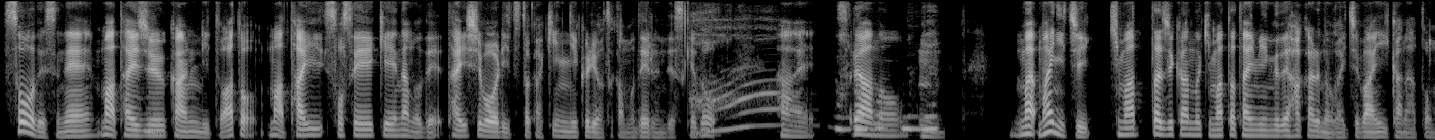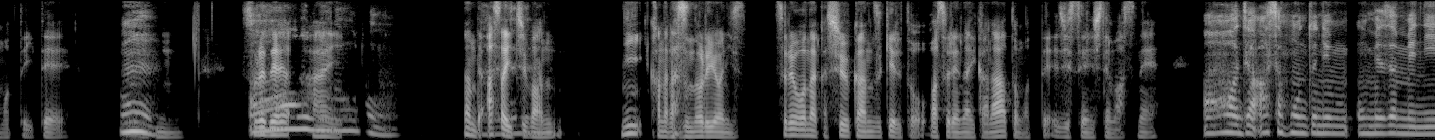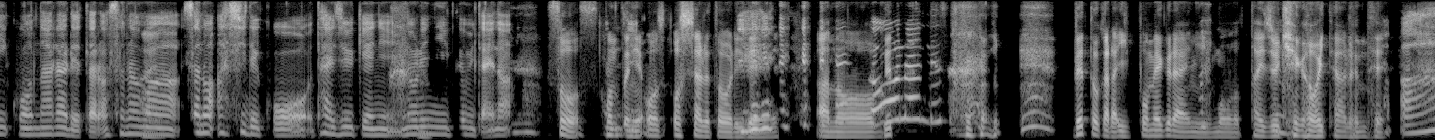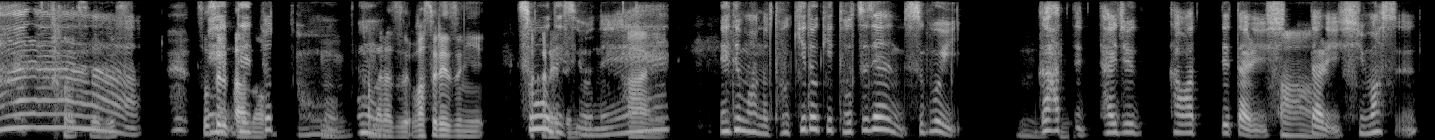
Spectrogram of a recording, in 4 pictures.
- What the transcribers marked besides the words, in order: tapping; other background noise; chuckle; chuckle; laughing while speaking: "はい"; chuckle; unintelligible speech; laughing while speaking: "体重計が置いてあるんで"; drawn out: "あら"
- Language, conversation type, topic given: Japanese, podcast, 普段の朝のルーティンはどんな感じですか？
